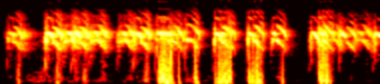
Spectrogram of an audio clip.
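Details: Parakeet chicks, ringnecks kept in captivity, begging hungrily for food while their father feeds each in turn; harsh, buzzy, rasping squawks in rapid bursts, high-pitched and repeated with short pauses.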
